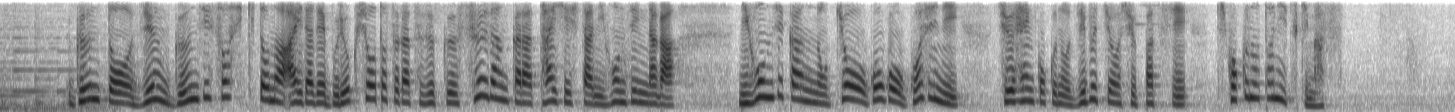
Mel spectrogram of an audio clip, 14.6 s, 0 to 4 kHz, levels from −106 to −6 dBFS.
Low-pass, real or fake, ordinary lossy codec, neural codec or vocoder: 3.6 kHz; real; none; none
